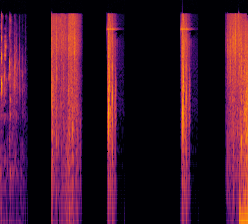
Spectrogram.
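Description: Soft clicks sound from a game menu.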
